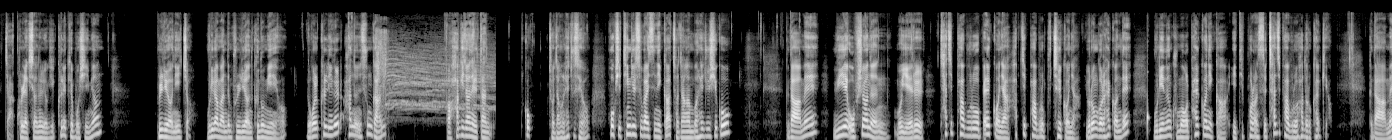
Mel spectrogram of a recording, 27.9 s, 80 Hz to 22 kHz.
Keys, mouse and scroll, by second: 0.3-8.9 drag, 8.9-10.1 scroll up 1, 10.5 ctrl+s, 14.4-15.2 scroll up 1, 15.2-15.5 middle drag, 15.6 scroll up 1, 16.0 shift+middle click, 22.8-26.1 scroll up 2.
